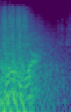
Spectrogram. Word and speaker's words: Buria: Burnine is pronounced Buria, by the way, Mr.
